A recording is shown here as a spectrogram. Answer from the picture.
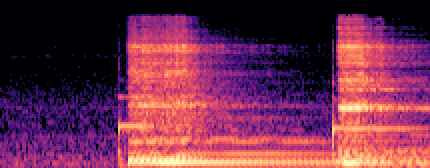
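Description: Concert harps sounding two loud plucked chords, the first about a second in and the second near the end, each with a sharp attack that rings on and slowly fades. Near silence before the first chord.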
